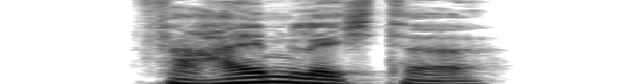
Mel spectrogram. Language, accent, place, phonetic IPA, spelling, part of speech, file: German, Germany, Berlin, [fɛɐ̯ˈhaɪ̯mlɪçtə], verheimlichte, adjective / verb, De-verheimlichte.ogg
- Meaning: inflection of verheimlichen: 1. first/third-person singular preterite 2. first/third-person singular subjunctive II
